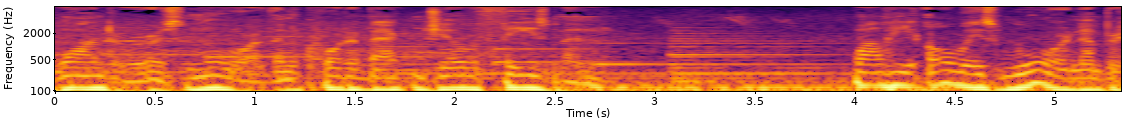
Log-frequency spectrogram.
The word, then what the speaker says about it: Theismann: We're going to change your name from Theismann to Theismann to rhyme with Heisman.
